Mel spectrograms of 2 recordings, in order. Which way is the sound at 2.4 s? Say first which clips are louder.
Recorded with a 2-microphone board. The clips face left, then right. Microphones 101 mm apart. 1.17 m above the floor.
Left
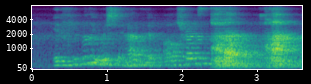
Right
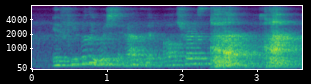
Right 1 dB; 70° right (ahead or behind).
